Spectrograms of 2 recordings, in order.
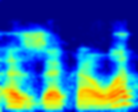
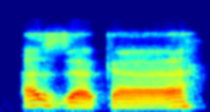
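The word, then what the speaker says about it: الزكاة: Az-zakah bukan az-zakawat. Ya. Ini jadi wawu tertulis berbeda dengan pengucapannya ya. Wawu tapi dia diucapkannya apa? Alif ya. Tidak dibaca az-zakawat tapi az-zakah.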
